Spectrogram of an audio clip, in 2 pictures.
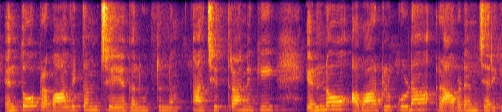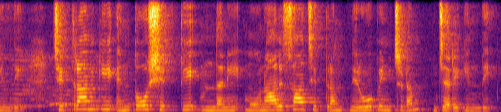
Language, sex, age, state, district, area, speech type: Telugu, female, 18-30, Andhra Pradesh, Kurnool, rural, spontaneous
